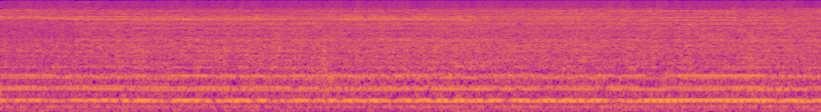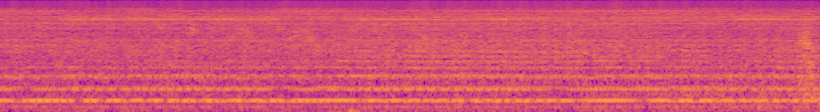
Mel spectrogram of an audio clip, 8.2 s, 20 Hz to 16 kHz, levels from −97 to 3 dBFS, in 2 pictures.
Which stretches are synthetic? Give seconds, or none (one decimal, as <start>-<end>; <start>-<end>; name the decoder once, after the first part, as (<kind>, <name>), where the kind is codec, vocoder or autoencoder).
0.7-3.1 (autoencoder, DAC-VAE); 4.0-4.8; 5.2-5.9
